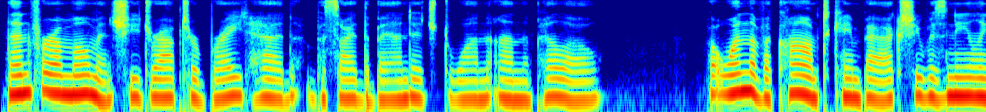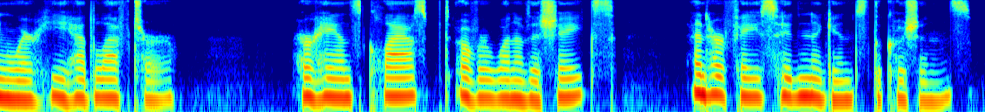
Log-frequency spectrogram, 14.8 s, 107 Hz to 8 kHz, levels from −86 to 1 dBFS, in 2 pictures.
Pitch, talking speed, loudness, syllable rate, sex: 190 Hz, 185 wpm, -18 LUFS, 5.1 syllables/s, female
